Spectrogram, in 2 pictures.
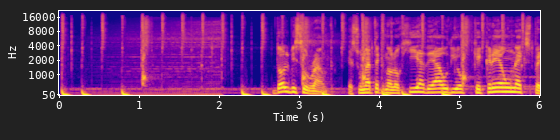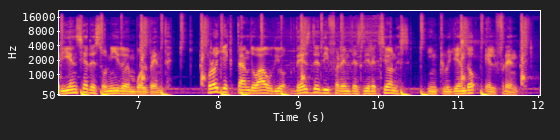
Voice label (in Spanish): Corporate Manifiestos Capsulas Television Conduccion En vivo; voiceover demo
